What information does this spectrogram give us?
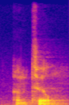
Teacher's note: until en este caso la sílaba tónica es la segunda Sí entonces aquí tenemos una sílaba cerrada la primera Y esa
